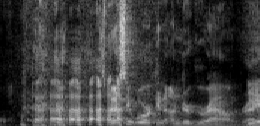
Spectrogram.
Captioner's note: laughter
